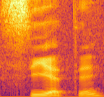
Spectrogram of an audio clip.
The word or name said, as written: seven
